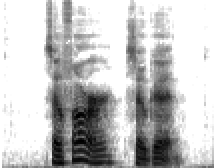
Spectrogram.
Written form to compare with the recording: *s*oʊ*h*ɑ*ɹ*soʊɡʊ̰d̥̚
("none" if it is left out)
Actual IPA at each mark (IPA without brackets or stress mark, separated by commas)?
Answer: s, f, ɹ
